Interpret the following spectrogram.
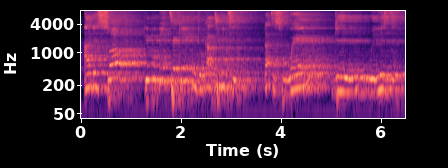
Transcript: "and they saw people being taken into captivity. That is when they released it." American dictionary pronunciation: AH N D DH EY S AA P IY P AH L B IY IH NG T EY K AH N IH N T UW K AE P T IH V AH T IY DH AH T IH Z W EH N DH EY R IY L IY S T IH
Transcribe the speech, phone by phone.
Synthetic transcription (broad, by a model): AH N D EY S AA P IY P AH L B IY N T EY K AH N IH N T UW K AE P T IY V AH T IY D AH T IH S W EH N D EY W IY L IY S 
